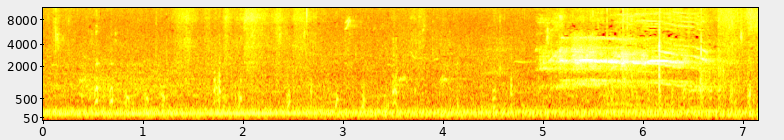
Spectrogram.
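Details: F3 Olive Egger rooster in a free-range backyard flock crows once late in the recording. The crow is a short, harmonic call over a steady low hum and faint background clucking.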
